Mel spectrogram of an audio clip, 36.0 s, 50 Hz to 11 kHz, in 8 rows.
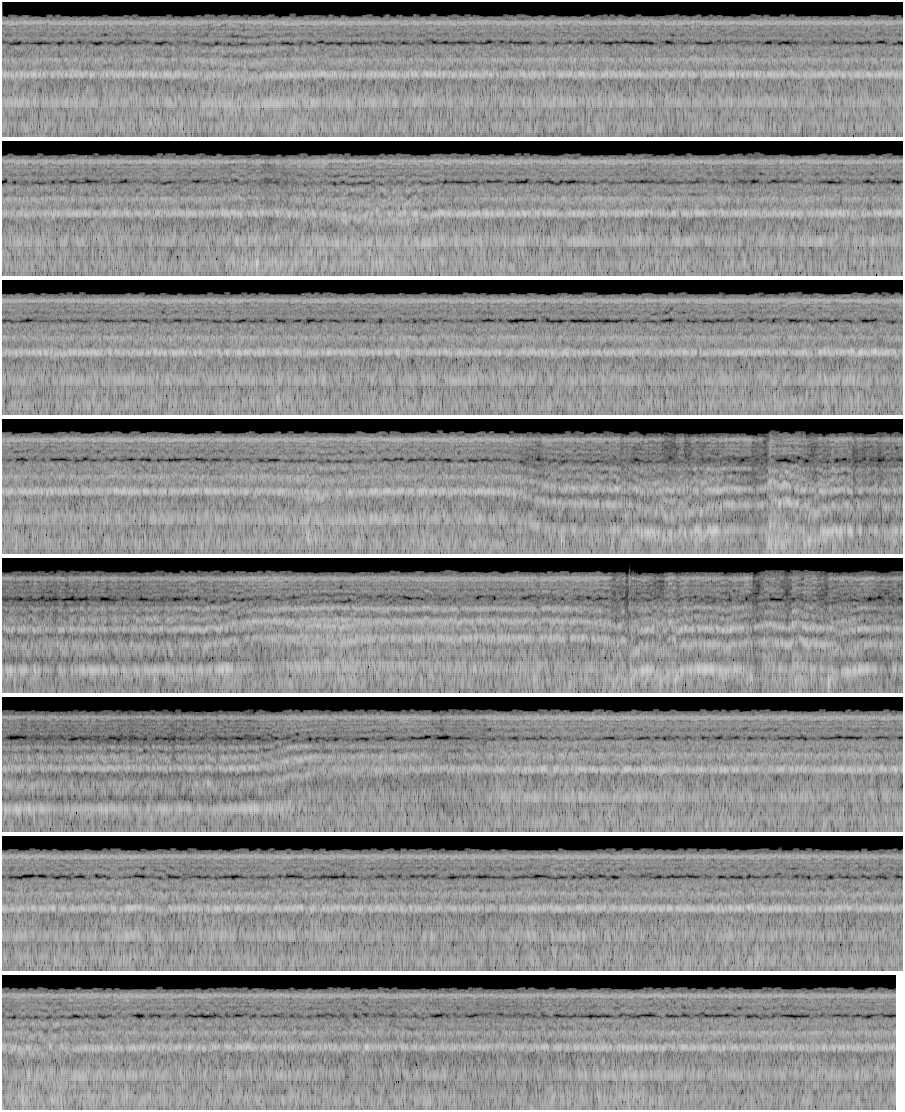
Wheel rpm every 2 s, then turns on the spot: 230, 230, 230, 230, 230, 240, 230, 230, 170, 170, 180, 170, 230, 230, 230, 230, 230, 230.
none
